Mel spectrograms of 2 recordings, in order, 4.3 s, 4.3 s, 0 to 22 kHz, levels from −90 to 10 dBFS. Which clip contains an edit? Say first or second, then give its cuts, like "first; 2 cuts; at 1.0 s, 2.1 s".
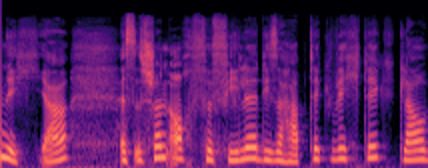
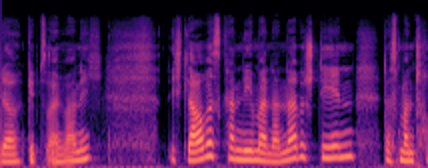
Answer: second; 1 cut; at 1.6 s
